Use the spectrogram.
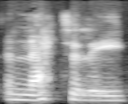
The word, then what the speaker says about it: Nathalie: And her name is written Nathalie, but pronounced Natalie because it is French.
